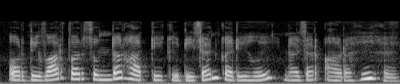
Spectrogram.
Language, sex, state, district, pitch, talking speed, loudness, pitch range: Hindi, female, Rajasthan, Jaipur, 200 Hz, 195 wpm, -16 LUFS, 190-245 Hz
